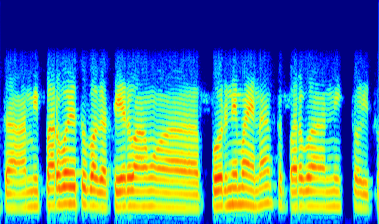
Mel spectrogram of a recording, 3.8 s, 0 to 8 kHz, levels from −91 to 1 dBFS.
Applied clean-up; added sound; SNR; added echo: none; none; none; none.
